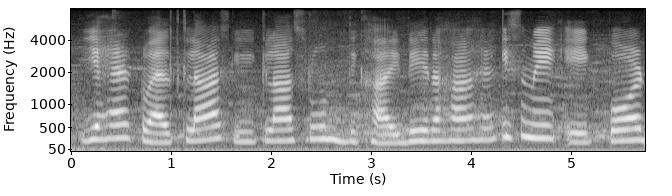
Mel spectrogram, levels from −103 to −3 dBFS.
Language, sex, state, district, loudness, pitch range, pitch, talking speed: Hindi, female, Uttar Pradesh, Budaun, -17 LUFS, 210-260 Hz, 230 Hz, 125 wpm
